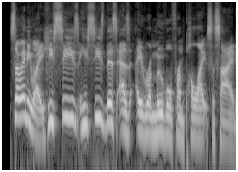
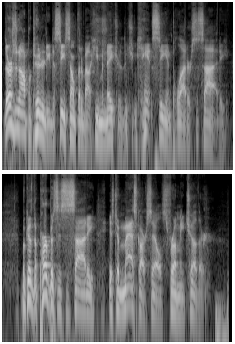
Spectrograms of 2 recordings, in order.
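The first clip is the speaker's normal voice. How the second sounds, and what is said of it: Imitates another person's voice. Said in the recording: “Why do I keep doing Alex Jones? ... that is not what John McAfee sounds like ... That was a horrible impression.”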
